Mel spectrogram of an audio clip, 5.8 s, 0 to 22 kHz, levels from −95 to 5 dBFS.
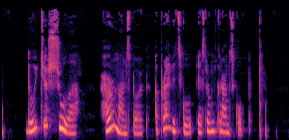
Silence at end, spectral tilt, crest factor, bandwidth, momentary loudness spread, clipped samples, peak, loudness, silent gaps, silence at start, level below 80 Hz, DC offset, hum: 0.55 s; -4 dB/octave; 20 dB; 16.5 kHz; 15 LU; under 0.1%; -6 dBFS; -25 LUFS; none; 0.05 s; -76 dBFS; under 0.1%; none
